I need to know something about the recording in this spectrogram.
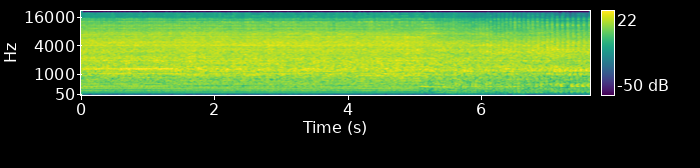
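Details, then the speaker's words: Toro Commercial mower with Kawasaki FJ180V engine, after a new carburetor and a correctly placed anti-surge spring fixed surging: smooth, even idle with no hunting or surging, then clean pickup with good throttle response; normal idle, RPM to be set about 3250. "Good idle. It's got good throttle response. Set your RPMs to about 3250 and you'll be good to go."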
